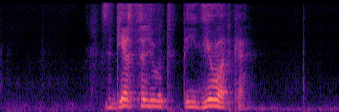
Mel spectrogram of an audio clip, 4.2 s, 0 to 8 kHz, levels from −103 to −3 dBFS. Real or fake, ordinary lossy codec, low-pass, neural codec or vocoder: fake; AAC, 32 kbps; 7.2 kHz; codec, 16 kHz, 1.1 kbps, Voila-Tokenizer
